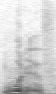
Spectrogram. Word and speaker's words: would've: statement, I would have, and the pronunciation changes to would've, would've. If I had, I would've.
